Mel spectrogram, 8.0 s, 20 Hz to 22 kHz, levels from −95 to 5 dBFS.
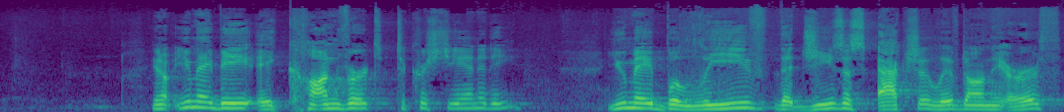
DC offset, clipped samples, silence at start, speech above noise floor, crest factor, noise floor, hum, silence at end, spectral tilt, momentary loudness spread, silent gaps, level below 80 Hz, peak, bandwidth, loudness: under 0.1%; under 0.1%; 1.15 s; 39 dB; 20 dB; -62 dBFS; none; 0.05 s; -5.5 dB/octave; 11 LU; none; -66 dBFS; -6 dBFS; 18 kHz; -24 LUFS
